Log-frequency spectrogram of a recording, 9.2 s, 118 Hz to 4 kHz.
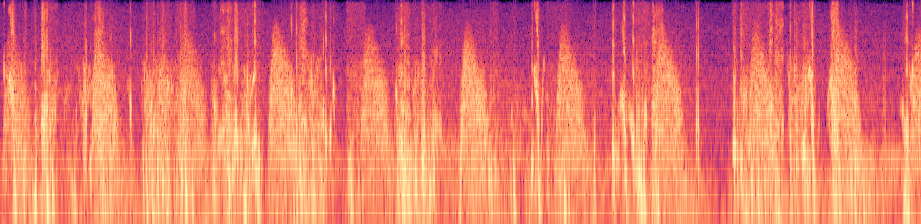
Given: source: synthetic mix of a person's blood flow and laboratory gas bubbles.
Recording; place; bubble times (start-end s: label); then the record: Doppler ultrasound of blood flow; subclavian vein
0.01-0.26 s: bubbles
0.30-1.17 s: bubbles
1.28-1.34 s: bubbles
1.40-1.97 s: bubbles
2.10-2.63 s: bubbles
2.88-3.38 s: bubbles
3.46-3.67 s: bubbles
3.92-4.45 s: bubbles
4.88-5.01 s: bubbles
5.08-5.72 s: bubbles
5.91-5.96 s: bubbles
6.09-6.67 s: bubbles
6.93-7.02 s: bubbles
7.30-7.83 s: bubbles
7.87-8.20 s: bubbles
8.26-8.46 s: bubbles
8.48-8.59 s: bubbles
8.99-9.22 s: bubbles
From the record:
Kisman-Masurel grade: 333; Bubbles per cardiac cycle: rolling drumbeat, 9 or more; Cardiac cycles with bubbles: 50 to 99%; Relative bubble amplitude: loud (0.450 to 0.775); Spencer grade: 3 (all of the cardiac periods contain showers or single bubble signals, but not dominating or overriding the cardiac motion signals); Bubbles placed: anywhere in the cardiac cycle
